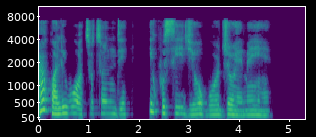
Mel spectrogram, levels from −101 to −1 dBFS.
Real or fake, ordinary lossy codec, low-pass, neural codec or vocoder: real; MP3, 48 kbps; 7.2 kHz; none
